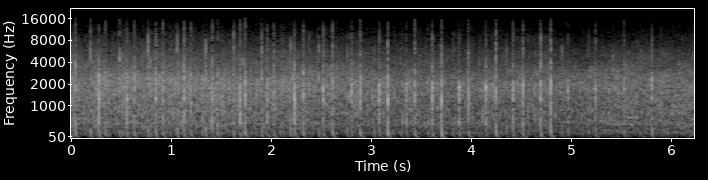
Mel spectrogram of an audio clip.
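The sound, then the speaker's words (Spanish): An audience bursts into loud, sustained applause in agreement with a call for a miniseries starring Robotnik, dense overlapping claps continuing steadily for several seconds with no voices rising above it. “Voy a rogar encarecidamente, es más, voy a rogar que por favor aplauda bien fuerte todo aquel que esté de acuerdo conmigo en pedir para allá, de momento, una miniserie protagonizada por Robotnik.”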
